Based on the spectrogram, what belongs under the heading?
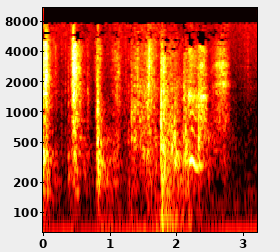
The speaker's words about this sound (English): Open the door of this closet.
